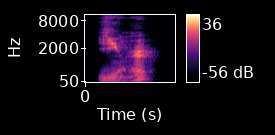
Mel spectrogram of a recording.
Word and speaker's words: 影儿: 另外，如果你想说的更地道的话，一定不要忘记在“ 影” 后边加一个儿化音，“ 影儿” 没影了，没影了。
